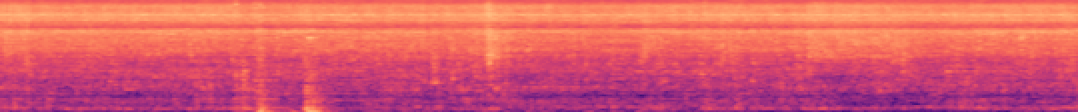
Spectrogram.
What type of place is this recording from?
kitchen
